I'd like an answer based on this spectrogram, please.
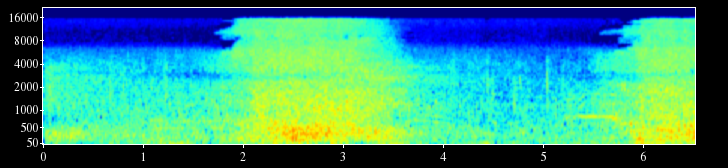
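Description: Black Sea surf breaking and washing up the sand shore, swelling and fading twice about four seconds apart.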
